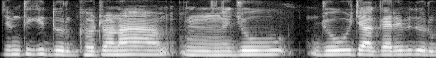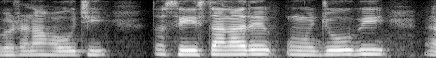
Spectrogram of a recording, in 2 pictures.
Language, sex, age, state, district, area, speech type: Odia, female, 18-30, Odisha, Khordha, rural, spontaneous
